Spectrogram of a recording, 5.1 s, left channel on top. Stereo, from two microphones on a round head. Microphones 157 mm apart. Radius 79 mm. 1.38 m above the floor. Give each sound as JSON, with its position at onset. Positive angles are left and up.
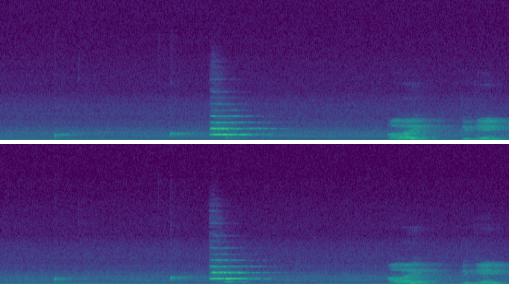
{"t": 0.5, "sound": "a pop", "side_deg": -15, "distance_m": 1.6}
{"t": 2.1, "sound": "a flute", "side_deg": -45, "distance_m": 4.0}
{"t": 3.9, "sound": "a man speaking", "side_deg": -20, "distance_m": 3.5}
